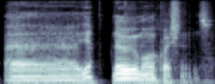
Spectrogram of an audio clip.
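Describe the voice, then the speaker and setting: With a very deep voice and a Midlands accent from England, a man casually and bluntly talks himself through a live game development tutorial. He goes slowly in a warm tone, captured in clean studio sound with no room sound.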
